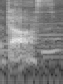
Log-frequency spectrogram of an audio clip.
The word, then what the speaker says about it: daith: It's called a daith. I think it's pronounced technically a doth.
